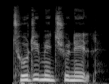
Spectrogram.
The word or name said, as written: TODIMENSIONALE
